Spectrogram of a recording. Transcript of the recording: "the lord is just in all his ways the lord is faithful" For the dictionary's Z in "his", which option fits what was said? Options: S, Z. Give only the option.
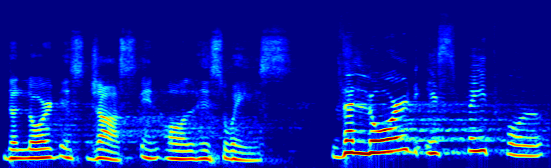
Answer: S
